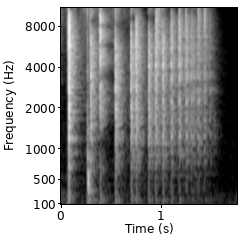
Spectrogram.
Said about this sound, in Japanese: いきましょうか、じゃあサイコロ振らせていただきますじゃあいったいきます1投目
